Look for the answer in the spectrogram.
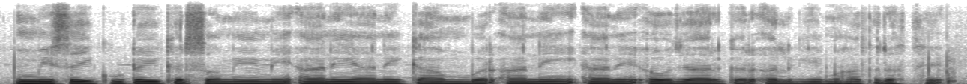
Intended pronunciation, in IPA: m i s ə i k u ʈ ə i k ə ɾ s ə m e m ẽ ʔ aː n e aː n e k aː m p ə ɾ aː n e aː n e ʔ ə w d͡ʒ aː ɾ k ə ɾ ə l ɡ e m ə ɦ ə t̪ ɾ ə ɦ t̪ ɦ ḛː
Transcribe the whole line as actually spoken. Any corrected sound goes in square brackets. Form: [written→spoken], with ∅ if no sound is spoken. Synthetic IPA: m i s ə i k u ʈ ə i k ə ɾ s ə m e m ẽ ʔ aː n e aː n e k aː m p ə ɾ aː n e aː n e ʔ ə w d͡ʒ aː ɾ k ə ɾ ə l ɡ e m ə ɦ ə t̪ ɾ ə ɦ t̪ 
